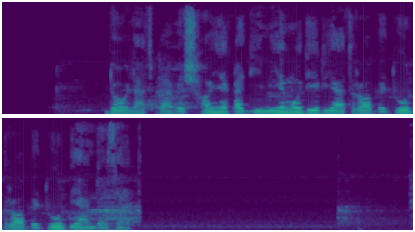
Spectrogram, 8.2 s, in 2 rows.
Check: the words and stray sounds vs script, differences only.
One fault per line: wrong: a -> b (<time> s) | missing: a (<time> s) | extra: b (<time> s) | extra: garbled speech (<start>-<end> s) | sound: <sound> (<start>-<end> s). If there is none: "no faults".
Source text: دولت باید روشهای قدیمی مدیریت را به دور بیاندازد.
missing: باید (1.6 s)
extra: را به دور (4.1 s)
